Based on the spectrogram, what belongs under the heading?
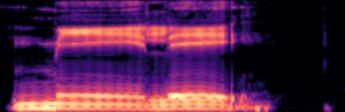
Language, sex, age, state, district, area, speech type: Tamil, male, 18-30, Tamil Nadu, Dharmapuri, urban, read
